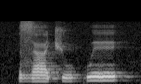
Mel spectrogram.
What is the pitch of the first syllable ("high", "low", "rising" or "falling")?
low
